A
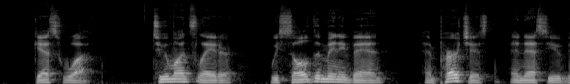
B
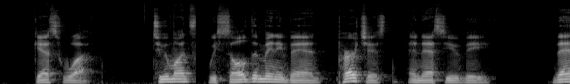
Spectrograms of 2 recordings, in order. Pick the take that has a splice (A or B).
B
